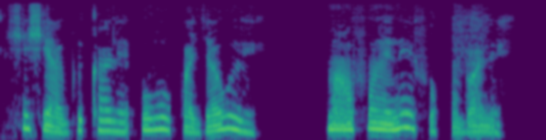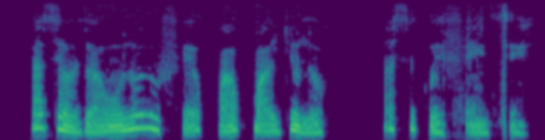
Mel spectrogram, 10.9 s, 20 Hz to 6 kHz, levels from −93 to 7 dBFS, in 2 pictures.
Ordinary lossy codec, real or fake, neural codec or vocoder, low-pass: none; real; none; 5.4 kHz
